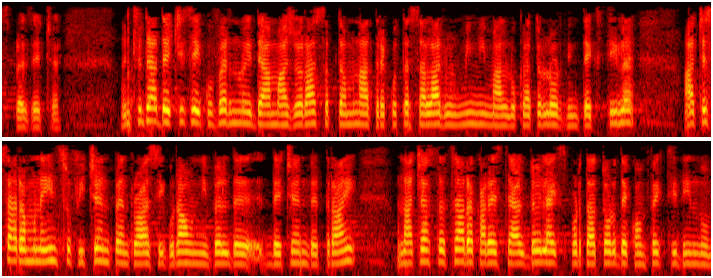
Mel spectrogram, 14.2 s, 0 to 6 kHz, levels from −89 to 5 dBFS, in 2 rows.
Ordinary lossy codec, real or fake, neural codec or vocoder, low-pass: none; real; none; 5.4 kHz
